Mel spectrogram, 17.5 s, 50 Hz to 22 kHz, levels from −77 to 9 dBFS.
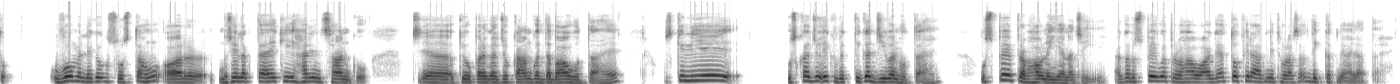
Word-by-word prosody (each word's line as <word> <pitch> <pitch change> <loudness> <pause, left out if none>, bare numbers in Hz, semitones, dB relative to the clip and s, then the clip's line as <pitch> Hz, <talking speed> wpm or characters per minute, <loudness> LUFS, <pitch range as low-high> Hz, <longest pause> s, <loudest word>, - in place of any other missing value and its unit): तो - - -8 0.5
वो 200 +7 +6
मैं 205 - -1
लेकर 185 +1 -1
सोचता 155 -3 -3
हूँ 190 +5 +1 0.2
और 150 -1 +2 0.2
मुझे 150 +6 +1
लगता 185 0 0
है 185 +1 +2
कि 200 - +1
हर 185 - +1
इंसान 160 -5 +1
को, - - -9 0.6
च - - -5
अ, 145 -2 +1
के 155 - +1
ऊपर 150 +1 +2
अगर 150 +1 +2
जो 150 - -1
काम 145 +1 +1
का 155 - +1
दबाव 145 +1 +4
होता 135 -2 -3
है, 135 +7 -3 0.6
उसके 230 - -3
लिए 235 - +3 0.7
उसका 170 +6 +1
जो 205 +1 +1
एक 210 -2 +2
व्यक्तिगत 165 +5 +2
जीवन 170 -2 +3
होता 135 -3 -5
है, 130 +5 -12 0.5
उस 185 0 +1
पर 255 -1 +5
प्रभाव 155 -8 +2
नहीं 140 -1 +1
आना 125 -1 -2
चाहिए, 125 - -10
अगर 180 +5 -4
उस 180 0 -3
पे 220 - +7
एक - - +3
बार 210 - +2
प्रभाव 165 -2 0
आ 160 - +1
गया 175 +4 -4
तो 215 - +5
फिर 215 - +2
आदमी 180 -1 -1
थोड़ा-सा 155 0 -3 0.2
दिक्कत 165 - -8
में - - -5
आ 70 - -6
जाता - - -11
है। - - -30
165 Hz, 195 wpm, -19 LUFS, 150-190 Hz, 0.7 s, पे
